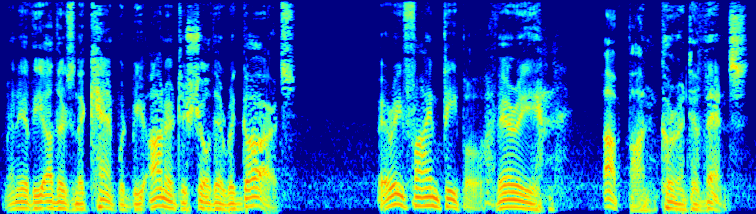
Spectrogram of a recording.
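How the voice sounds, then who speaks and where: An actor playing a courteous, loyal and stoic nobleman in a video game, with a husky voice and formal, gracious manner. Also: low voice, sing-song, normal speed, a little hiss or hum. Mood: gracious, proud. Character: courteous, loyal male minor nobleman, wounded but stoic.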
